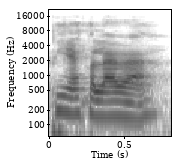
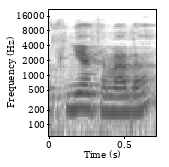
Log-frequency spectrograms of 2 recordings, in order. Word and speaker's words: piña colada: No, that's how the Spanish say it. You know, there was an episode of The Receipts, where like they were discussing it, and then Milena was like piña colada, and I was like, that's literally how you say it. Oh, piña colada. Yeah, piña colada. That's why it has the little squiggly thing over the end.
